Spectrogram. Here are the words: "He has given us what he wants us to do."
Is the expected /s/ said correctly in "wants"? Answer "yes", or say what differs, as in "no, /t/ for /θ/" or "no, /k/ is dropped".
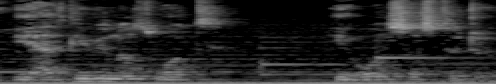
yes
